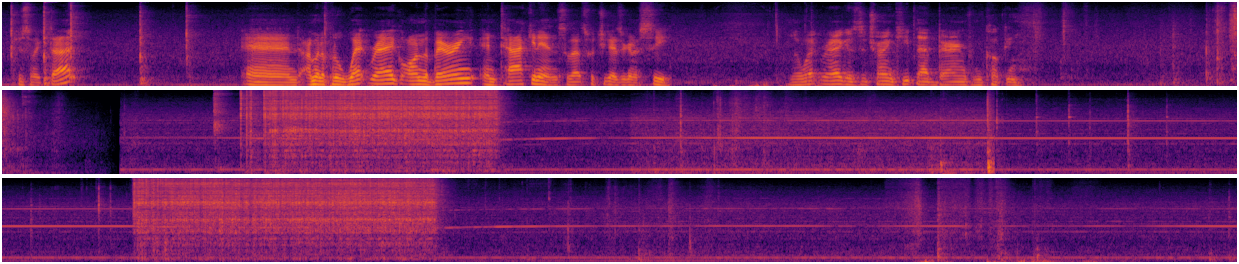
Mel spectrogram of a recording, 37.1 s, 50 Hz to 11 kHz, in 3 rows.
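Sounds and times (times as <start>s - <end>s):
electrical hum: 0.0s - 12.3s, 13.6s - 37.0s
welding arc hiss: 14.5s - 17.5s, 26.0s - 29.2s.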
